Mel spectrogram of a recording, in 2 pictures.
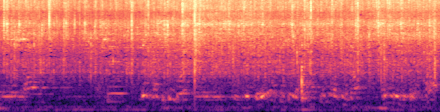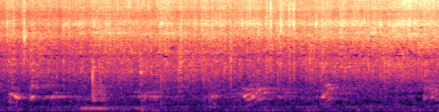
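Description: Pork belly sizzling on a grill pan, with occasional sharp clicks of kitchen scissors and metal tongs as the meat is cut.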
